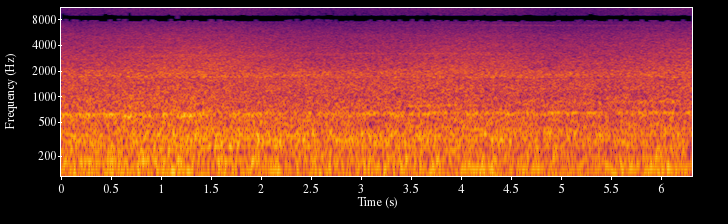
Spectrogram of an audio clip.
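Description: JR Shikoku 2700 series diesel railcar train pulling out of the station past the platform: a steady drone of its diesel engines mixed with wheel-on-rail running noise.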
